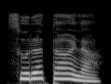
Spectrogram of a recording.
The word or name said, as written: ಸಿರತಾಳಿ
